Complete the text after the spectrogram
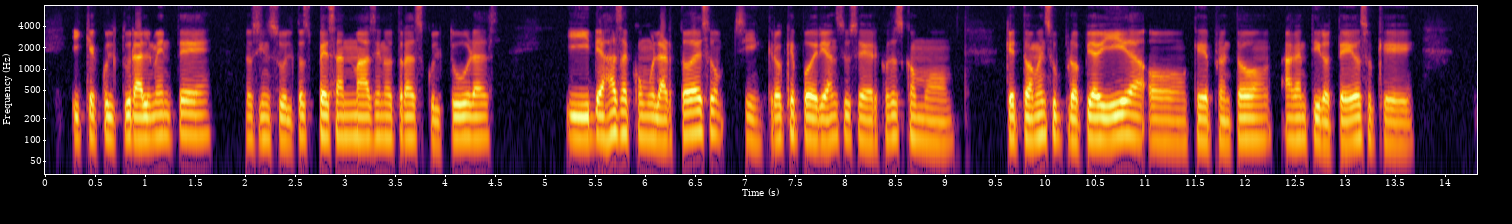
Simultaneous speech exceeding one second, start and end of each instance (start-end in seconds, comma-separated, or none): none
